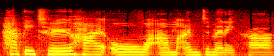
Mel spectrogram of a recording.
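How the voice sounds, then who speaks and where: Speaking with an Australian accent, a woman has a fairly low pitch. Her pace is moderate and her pitch variation ordinary. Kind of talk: panel discussion.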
